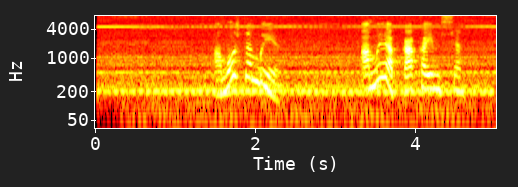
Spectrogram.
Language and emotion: Russian, positive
